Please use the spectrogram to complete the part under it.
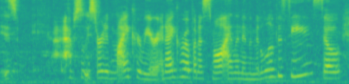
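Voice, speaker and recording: An actress in her twenties from Hawaii answers interview questions earnestly and expressively, restarting often. Her voice is fairly high and a little fast, and the rough recording has a little hiss or hum.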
